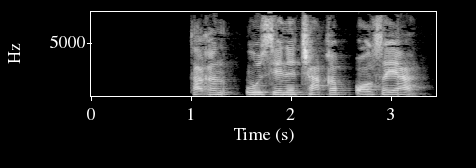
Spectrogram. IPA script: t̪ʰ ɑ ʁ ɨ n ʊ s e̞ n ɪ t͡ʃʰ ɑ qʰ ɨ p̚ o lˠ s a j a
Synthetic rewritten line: t̪ʰ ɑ ʁ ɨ n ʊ s e̞ n ɪ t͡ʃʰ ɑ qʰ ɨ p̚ ɒ lˠ s a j a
